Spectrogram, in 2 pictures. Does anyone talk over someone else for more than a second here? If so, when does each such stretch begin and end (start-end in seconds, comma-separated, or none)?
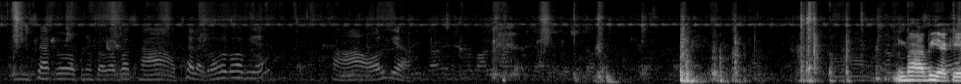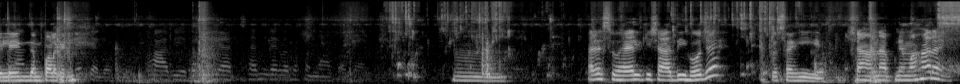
9.1-10.7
